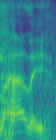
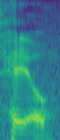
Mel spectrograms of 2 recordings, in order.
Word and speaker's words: Hale: My name isn't Halle. It's Hale.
